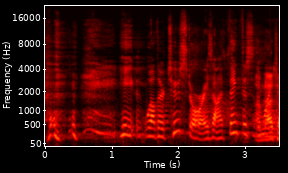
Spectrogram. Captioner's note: laughter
